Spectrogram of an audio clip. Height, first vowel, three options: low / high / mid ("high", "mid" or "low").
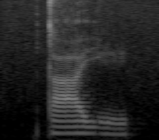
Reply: low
